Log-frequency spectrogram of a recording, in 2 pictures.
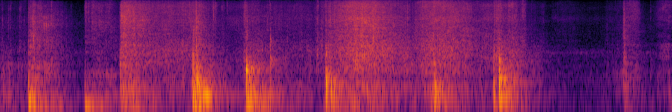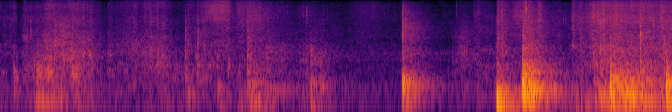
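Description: Corrugated cardboard dividers and box flaps being shifted and rubbed against each other inside a large cardboard shipping box: irregular scraping, rustling and knocks, with a brief lull about four seconds in.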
